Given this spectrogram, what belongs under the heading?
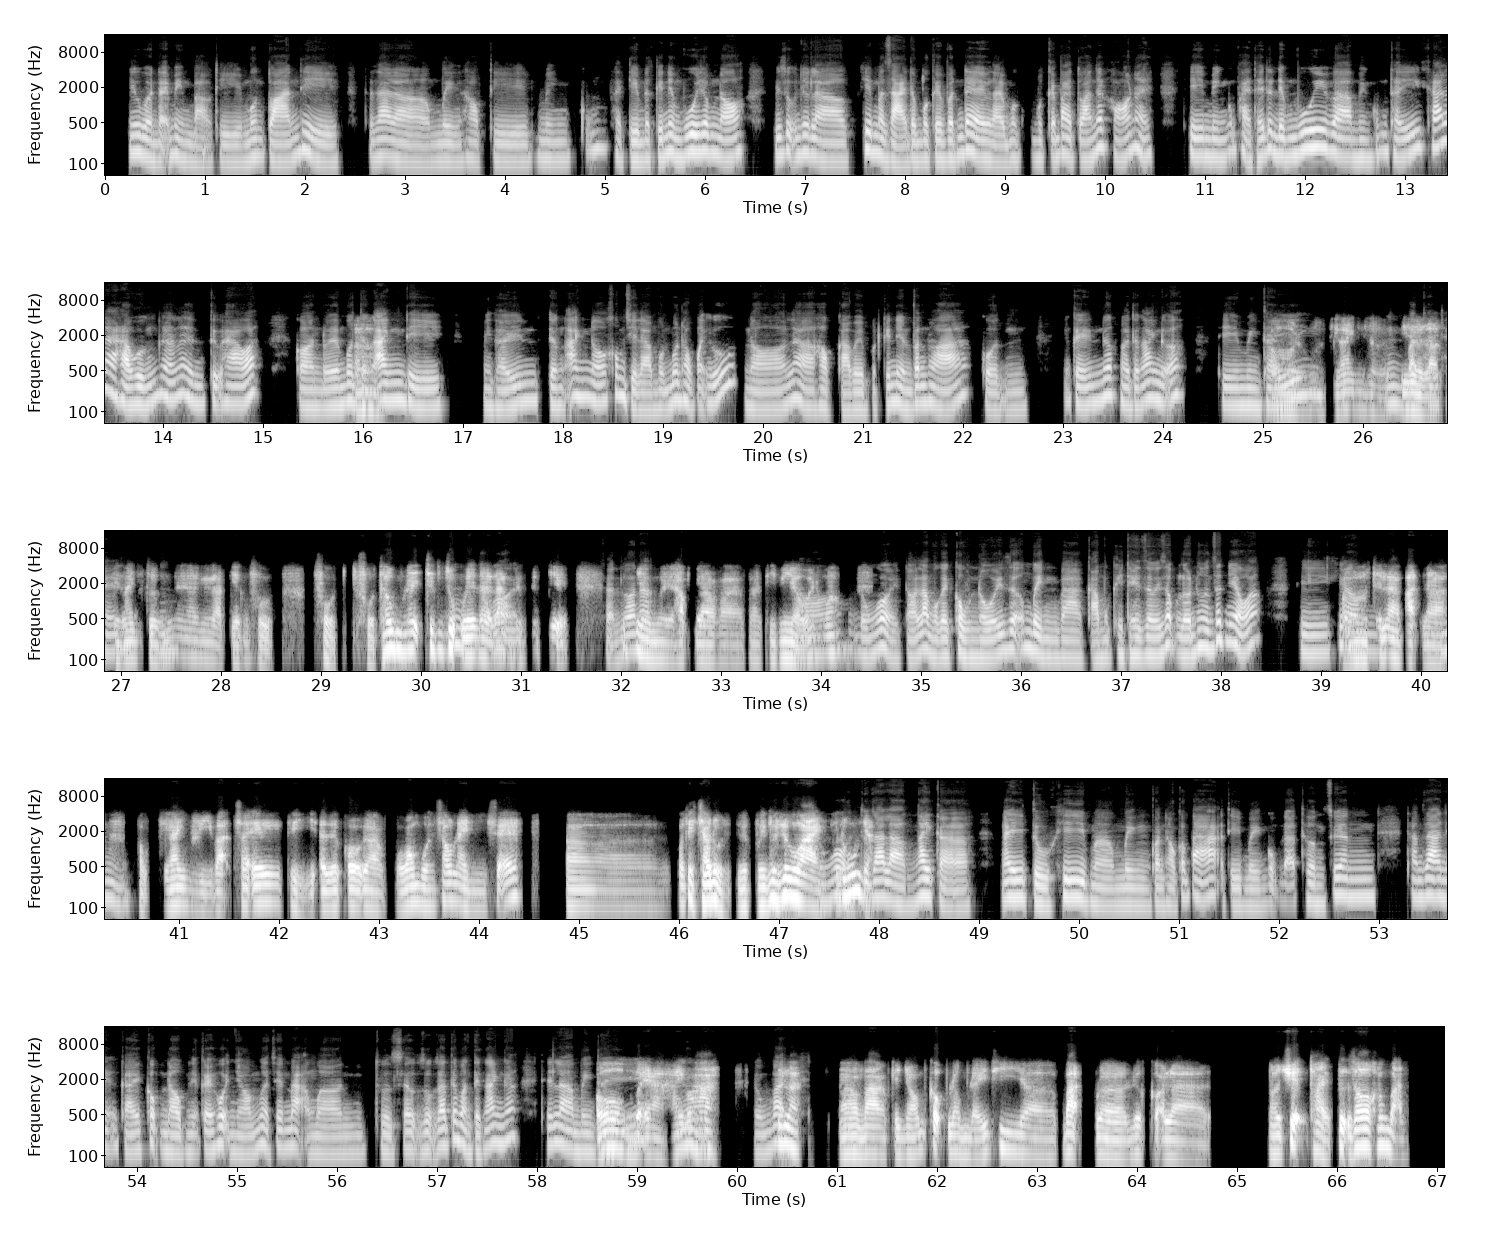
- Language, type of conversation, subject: Vietnamese, podcast, Làm sao bạn giữ được động lực học lâu dài?
- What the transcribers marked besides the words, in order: other background noise; tapping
